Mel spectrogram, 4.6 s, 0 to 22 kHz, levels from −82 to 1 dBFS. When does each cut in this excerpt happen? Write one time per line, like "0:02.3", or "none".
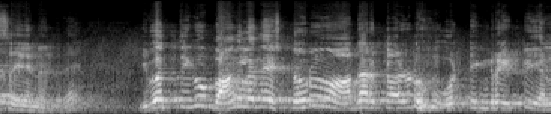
none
